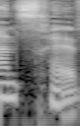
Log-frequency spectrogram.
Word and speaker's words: Antsrev: Bon, parlez-nous de la prochaine pièce que nous allons entendre qui a pour titre Antsrev, c'est comme cela que l'on prononce? – Oui, Antsrev, ça veut dire Antsrev, en fait, ça veut dire pluie.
